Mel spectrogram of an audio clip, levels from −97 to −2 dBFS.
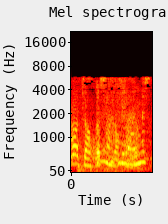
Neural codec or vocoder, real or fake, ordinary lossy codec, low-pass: codec, 44.1 kHz, 2.6 kbps, DAC; fake; MP3, 24 kbps; 7.2 kHz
